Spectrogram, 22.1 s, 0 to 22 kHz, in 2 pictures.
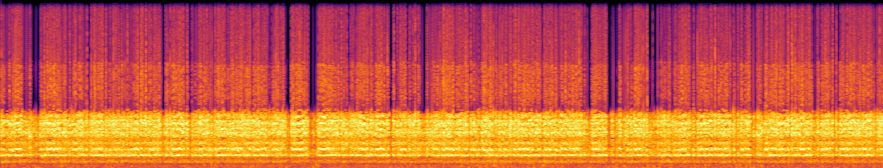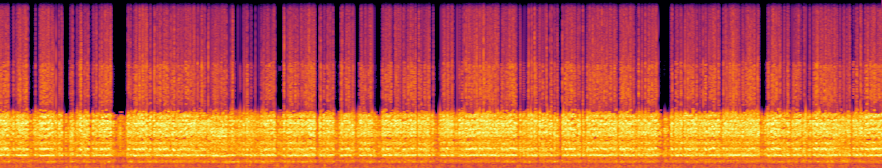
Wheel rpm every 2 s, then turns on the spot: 240, 230, 230, 230, 230, 240, 230, 230, 230, 240, 230.
none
